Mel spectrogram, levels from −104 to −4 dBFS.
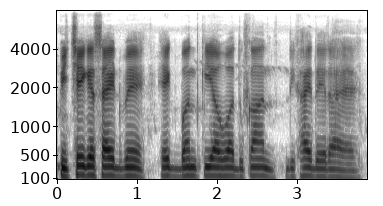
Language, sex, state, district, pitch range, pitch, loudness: Hindi, male, West Bengal, Alipurduar, 135-145 Hz, 145 Hz, -18 LUFS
